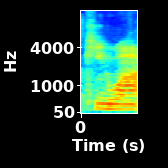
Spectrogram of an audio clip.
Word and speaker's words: quinoa: it has um or it's not quinoa it's quinoa i always say it wrong but at least it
